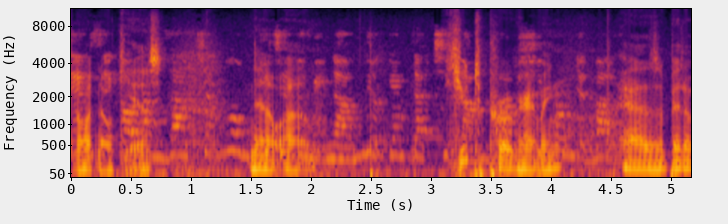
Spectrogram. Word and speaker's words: Qt: covering it's called cute it's spelled qt but it's pronounced cute and when you search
